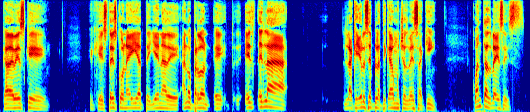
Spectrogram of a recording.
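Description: A man's voice: mid-range voice, unhurried, pauses often, sharp tone, no echo, clean studio sound. A man hosting a comedy radio show, teasing and mock-scolding his listeners in slangy casual talk. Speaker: radio host.

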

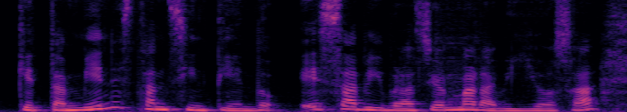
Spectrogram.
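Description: A woman's voice: lowish voice, animated, brisk, dark tone, slightly rough. Encouraging woman interviewer. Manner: affirming, reflective, encouraging. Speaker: interviewer, former rapper. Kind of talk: casual interview chat.

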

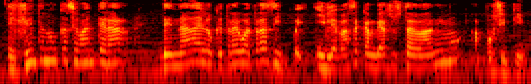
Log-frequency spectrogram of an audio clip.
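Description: A man's voice: high-pitched, quick pace, fairly bright tone, highs cut off, soft background music. A man, a coach and podcaster, talking emphatically and enthusiastically in a casual podcast chat. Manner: enthusiastic, emphatic, frequent fillers like "eh" and "pues".

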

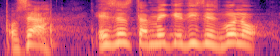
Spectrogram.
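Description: A man's voice: sits high, moderate pace, vocal fry, pushed and bright. A man with a Mexican Spanish accent who hosts a casual chat and steers the topics with a playful manner.

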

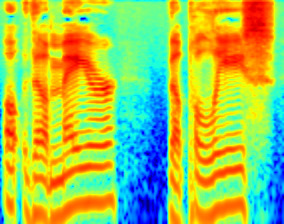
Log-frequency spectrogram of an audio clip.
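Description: A man's voice: mid-range voice, very slow, smooth, dry recording. Guy hosting a podcast, chatty and emphatic, dry close sound. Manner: conversational, emphatic. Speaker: podcast host. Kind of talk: podcast commentary.

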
